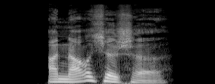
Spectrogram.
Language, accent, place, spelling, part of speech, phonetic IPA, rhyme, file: German, Germany, Berlin, anarchische, adjective, [aˈnaʁçɪʃə], -aʁçɪʃə, De-anarchische.ogg
- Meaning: inflection of anarchisch: 1. strong/mixed nominative/accusative feminine singular 2. strong nominative/accusative plural 3. weak nominative all-gender singular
